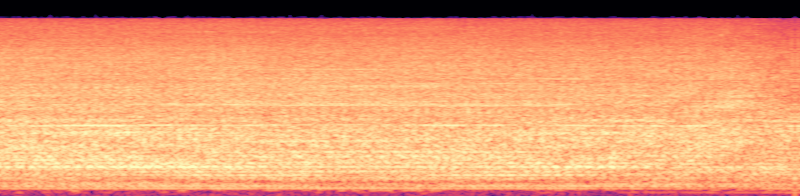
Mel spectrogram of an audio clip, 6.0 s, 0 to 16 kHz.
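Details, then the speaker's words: 1997 Toyota Camry right after Denso starter rebuild (it had clicked once without turning over): first start, starts right up to an even, settled idle with steady hum, no misses, clicks or knocks; normal idle. "all right we got contact there we go he starts right up"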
